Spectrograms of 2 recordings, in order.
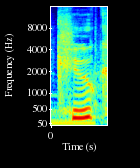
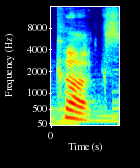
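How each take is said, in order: First: The vowel is long, like in 'kook'. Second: The vowel is short, like in 'cook'. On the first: The speaker calls it wrong. "Did I just say Kooks again?" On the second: The speaker calls it right. "Definitely Cooks"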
